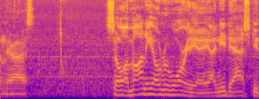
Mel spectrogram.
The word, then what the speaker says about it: Oruwariye: I've heard someone legitimately say Oreo. And I was just like, that doesn't even look remotely close. Doesn't even sound right.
